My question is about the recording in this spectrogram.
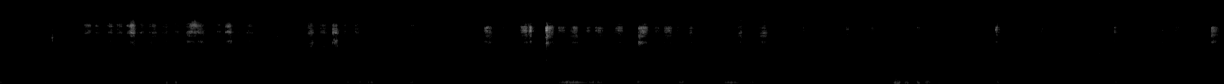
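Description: Stampin' Blends alcohol marker tip rubbing across white cardstock while colouring in a stamped image: faint, scratchy quick strokes in two dense runs, the first about a second in and the second near the middle. Scattered light ticks of the marker on the paper follow toward the end.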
